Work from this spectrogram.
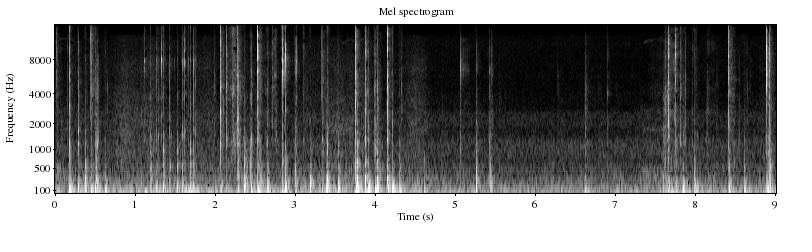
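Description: Long acrylic nails type in Japanese on the black plastic keys of a MacBook Pro keyboard set in an aluminum body. Quick, dense bursts of sharp, bright clicks with no ring sit over a soft low thump. The typing thins to a few scattered taps in the middle, then picks back up in a final flurry.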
